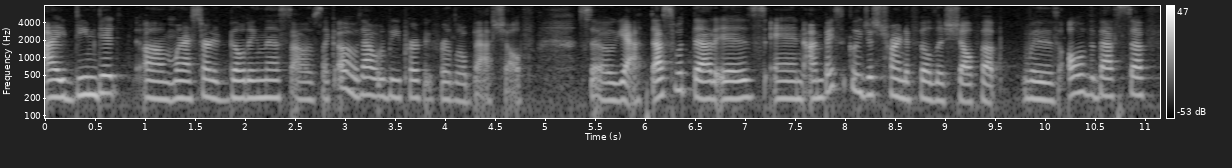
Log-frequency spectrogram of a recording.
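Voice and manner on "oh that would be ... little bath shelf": plain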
